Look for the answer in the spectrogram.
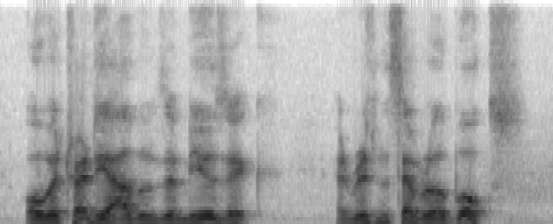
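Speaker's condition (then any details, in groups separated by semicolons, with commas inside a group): Slurred speech from poisoning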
